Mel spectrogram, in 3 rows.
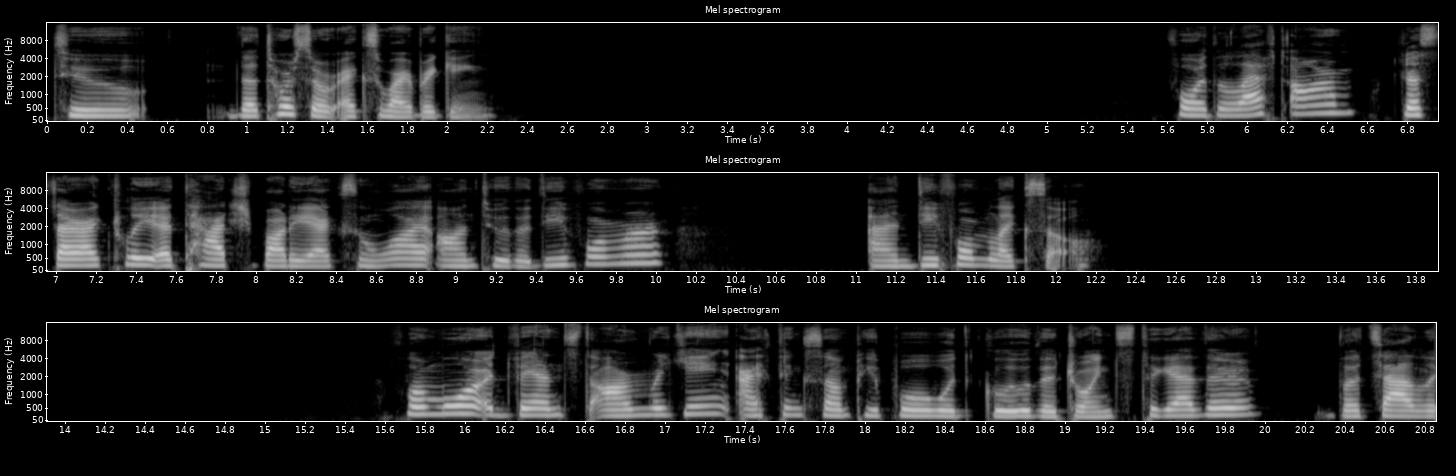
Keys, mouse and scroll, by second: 0.0 shift+click, 1.2 shift+click, 1.7 ctrl+z, 2.5 shift+click, 2.8 shift+click, 3.9 Return, 4.9 Return, 6.6-7.5 typing, 7.4 shift+click, 9.5 shift+click, 9.9 shift+click, 10.4 shift+click, 11.2 shift+click, 11.6 ctrl+z, 11.8 shift+click, 12.0 shift+click, 12.4 shift+click, 12.8 shift+click, 12.9 space, 13.0 click, 13.6 shift+click, 14.8 shift+click, 15.1 shift+click, 16.1 shift+click, 16.4 shift+click, 18.8 shift+click, 19.2 shift+click, 19.4 shift+click, 19.7 ctrl+z, 20.5 shift+click, 20.6 shift+click.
